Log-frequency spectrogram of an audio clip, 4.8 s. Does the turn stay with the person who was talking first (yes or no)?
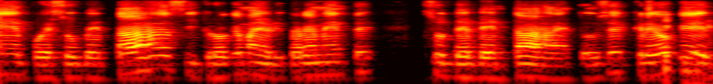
yes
